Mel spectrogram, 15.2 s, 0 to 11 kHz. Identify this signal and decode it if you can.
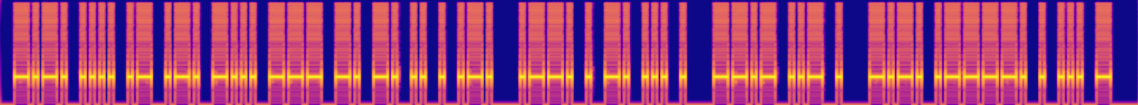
Morse code, heard as a keyed tone, about 19 wpm, 800 Hz. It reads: CHARBONNIER PENSE QUE C'EST
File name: FRANCAIS TEXTE CLAIR 1 VITESSE 18 MOTS MINUTES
